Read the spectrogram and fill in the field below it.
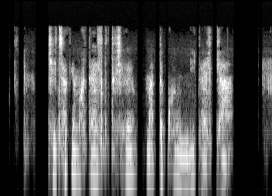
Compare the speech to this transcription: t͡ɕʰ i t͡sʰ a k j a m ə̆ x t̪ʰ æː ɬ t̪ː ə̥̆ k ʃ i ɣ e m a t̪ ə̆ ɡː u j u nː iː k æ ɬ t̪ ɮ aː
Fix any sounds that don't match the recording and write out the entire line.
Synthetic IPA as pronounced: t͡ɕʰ i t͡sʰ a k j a m ə̆ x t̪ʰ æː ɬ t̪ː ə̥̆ k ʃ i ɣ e m a t̪ ə̆ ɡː u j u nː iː k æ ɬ t̪ ɮ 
